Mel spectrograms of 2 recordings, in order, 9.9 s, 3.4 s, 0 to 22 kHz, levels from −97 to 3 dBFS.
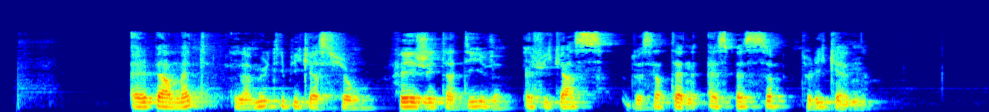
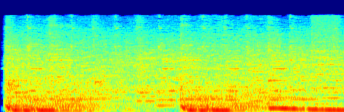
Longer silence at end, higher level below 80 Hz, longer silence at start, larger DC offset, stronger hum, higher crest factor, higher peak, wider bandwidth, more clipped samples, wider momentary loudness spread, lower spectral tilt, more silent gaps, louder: first, 1.2 s vs 0 s; second, -68 dBFS vs -18 dBFS; first, 1.3 s vs 0.05 s; neither; neither; first, 22 dB vs 12 dB; second, -6 dBFS vs -2 dBFS; second, 8 kHz vs 13.5 kHz; neither; first, 13 LU vs 7 LU; about the same, -5 dB/octave vs -5 dB/octave; neither; second, -27 LUFS vs -17 LUFS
